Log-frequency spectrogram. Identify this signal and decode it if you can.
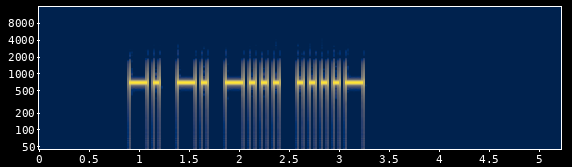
Morse code, heard as a keyed tone, about 20 wpm, 700 Hz. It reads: NNB4
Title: All Cut Numbers - 4-Digit 20wpm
